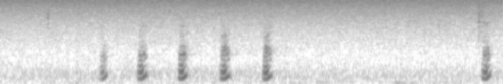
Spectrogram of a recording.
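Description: Spruce grouse giving low, clucking notes, five in quick succession about a fifth of a second apart, then one more after a pause; quiet background.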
